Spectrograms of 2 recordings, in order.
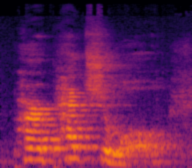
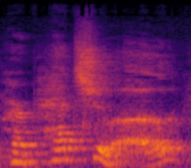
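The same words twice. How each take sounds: First: It is said in a plain, normal voice. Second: It is said in a sultry, breathy voice.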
